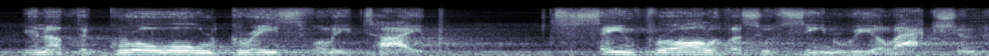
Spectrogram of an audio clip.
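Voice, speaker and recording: Gravelly, commanding aging colonel. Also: male voice. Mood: earnest, persuasive. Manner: measured, authoritative briefing delivery. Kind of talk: dramatic video game voice acting. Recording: echoing hall, vehicle rumble noise.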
